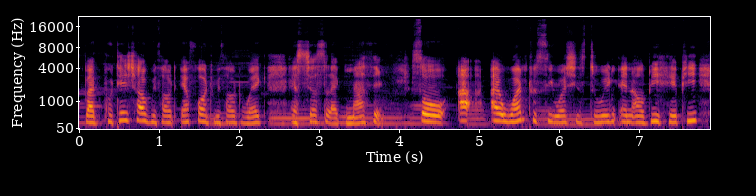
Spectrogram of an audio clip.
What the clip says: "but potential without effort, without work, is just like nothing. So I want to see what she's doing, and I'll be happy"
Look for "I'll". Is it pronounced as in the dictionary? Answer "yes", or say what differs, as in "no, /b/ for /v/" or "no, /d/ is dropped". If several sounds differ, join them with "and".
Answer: yes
